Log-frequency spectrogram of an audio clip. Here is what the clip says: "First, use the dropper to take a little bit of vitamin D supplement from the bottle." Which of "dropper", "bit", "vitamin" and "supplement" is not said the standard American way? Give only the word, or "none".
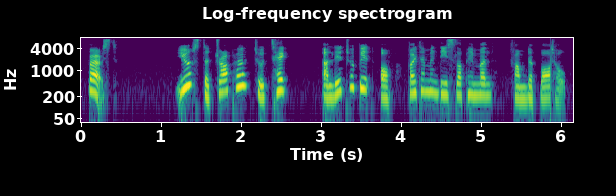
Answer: supplement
